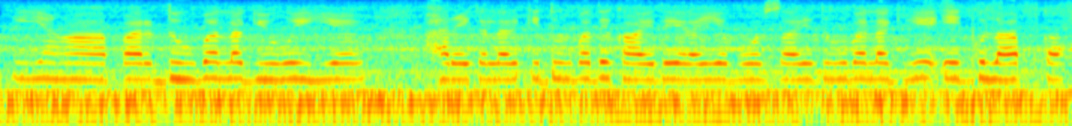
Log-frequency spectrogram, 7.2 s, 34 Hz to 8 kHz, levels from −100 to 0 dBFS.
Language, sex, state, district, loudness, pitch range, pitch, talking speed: Kumaoni, female, Uttarakhand, Tehri Garhwal, -25 LUFS, 125-130 Hz, 130 Hz, 195 wpm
